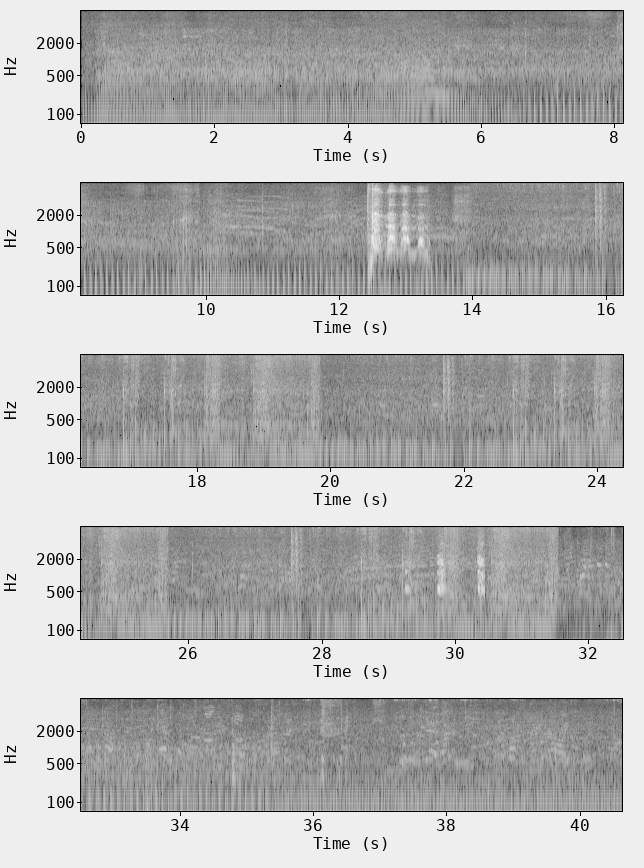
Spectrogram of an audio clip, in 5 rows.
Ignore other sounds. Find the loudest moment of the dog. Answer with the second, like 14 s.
13 s.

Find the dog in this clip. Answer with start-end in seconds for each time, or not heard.
12.4-13.3, 28.8-30.4.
